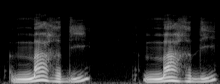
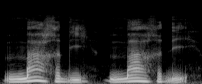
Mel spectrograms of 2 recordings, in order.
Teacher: you can hear that you don't pronounce it that strongly, this R.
